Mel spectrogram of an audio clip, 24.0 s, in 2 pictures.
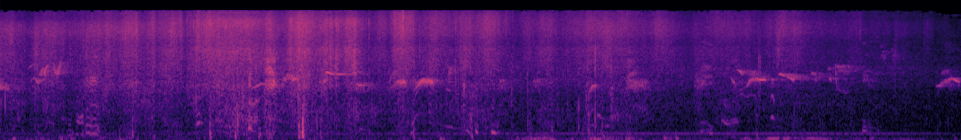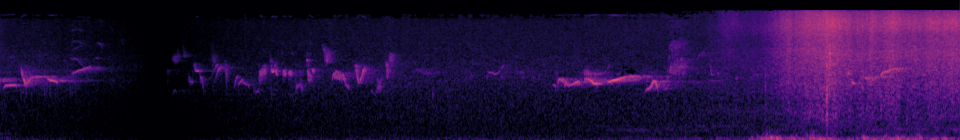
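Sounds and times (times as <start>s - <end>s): small birds chirping: 0.0s - 13.4s, 22.2s - 24.0s.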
